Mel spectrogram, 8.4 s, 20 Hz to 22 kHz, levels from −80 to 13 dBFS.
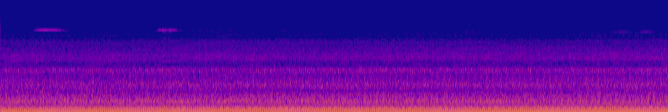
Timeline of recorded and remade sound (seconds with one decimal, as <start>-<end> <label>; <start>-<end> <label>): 0.0-2.0 recorded; 2.0-2.9 remade; 2.9-8.4 recorded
